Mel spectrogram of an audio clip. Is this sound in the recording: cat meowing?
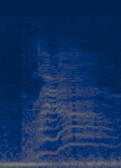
yes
